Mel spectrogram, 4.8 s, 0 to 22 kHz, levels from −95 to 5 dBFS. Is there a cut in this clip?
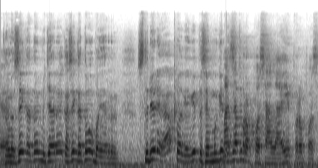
no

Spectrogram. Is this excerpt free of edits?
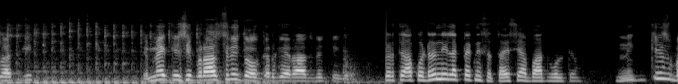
no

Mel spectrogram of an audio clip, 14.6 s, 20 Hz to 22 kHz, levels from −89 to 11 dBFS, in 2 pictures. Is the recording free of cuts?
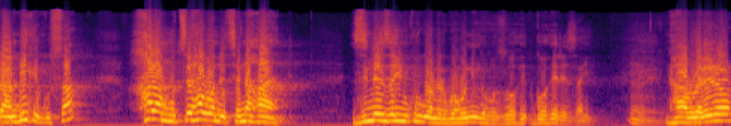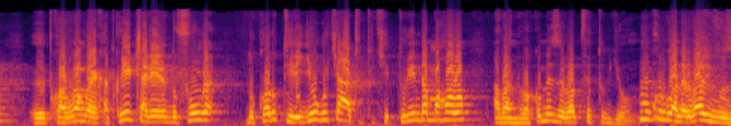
no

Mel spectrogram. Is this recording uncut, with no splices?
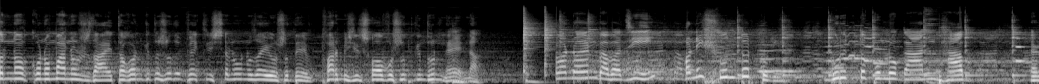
no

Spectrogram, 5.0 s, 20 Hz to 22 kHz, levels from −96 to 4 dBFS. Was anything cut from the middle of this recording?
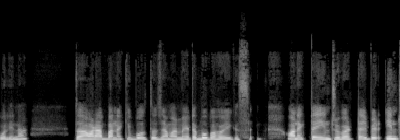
no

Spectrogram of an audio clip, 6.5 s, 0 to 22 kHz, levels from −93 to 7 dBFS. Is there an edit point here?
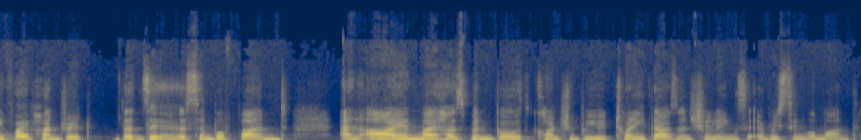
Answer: no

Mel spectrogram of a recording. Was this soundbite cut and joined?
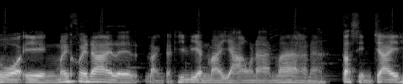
no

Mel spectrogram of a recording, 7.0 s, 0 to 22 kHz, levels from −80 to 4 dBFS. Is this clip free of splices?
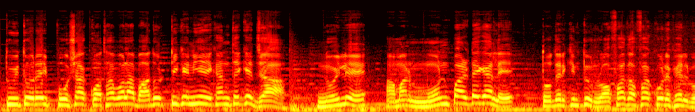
yes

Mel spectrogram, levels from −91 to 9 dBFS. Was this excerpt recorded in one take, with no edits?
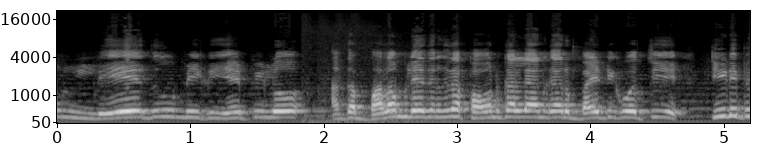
yes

